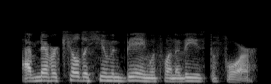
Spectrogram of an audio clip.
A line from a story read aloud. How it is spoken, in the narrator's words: said Jace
